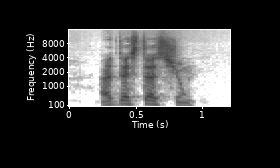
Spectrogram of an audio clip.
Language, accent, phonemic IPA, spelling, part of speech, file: French, France, /a.tɛs.ta.sjɔ̃/, attestation, noun, LL-Q150 (fra)-attestation.wav
- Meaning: 1. certificate 2. testimonial 3. attestation 4. statement 5. declaration 6. affidavit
